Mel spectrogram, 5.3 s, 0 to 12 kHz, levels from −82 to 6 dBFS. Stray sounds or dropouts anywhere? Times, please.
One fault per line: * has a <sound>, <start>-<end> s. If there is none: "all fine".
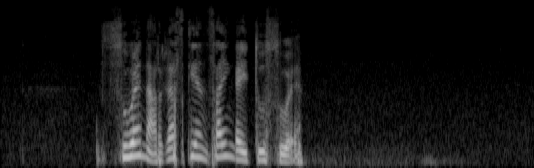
all fine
